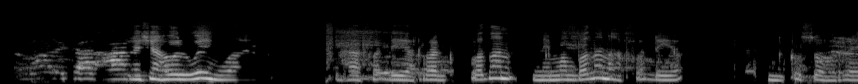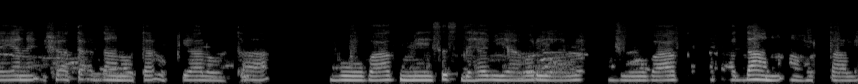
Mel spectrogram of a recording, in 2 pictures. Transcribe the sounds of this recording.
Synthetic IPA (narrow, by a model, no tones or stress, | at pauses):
mɛːʃaɦɔːlwɛjnwɑːjɛ | wɑħɑːfɐɖɪjɐrɐɡbɐðɐnːɪmɐmbɐðɐnaːfɐɖɪjɔ | ɪnkʰɐsɔːhɔrɛːjɐnɛɪʃaːt̪ʰɛʕɑd̪aːnɔːt̪ʰaːʔʊkʰjaːlɔt̪ʰaː | bɔːɣaːɡmiːsɐsd̪ɛɦɐβjaːɦɔrjaːlːɔ | buːɣaːɡɐt̪ʕɑd̪aːnɐʔaɦɔrt̪ʰaːlɔ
